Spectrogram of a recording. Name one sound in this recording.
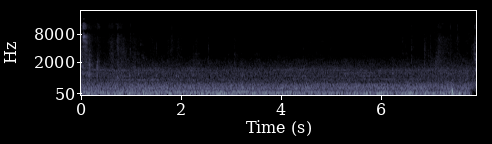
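Stiff book pages rustle as they are handled.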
